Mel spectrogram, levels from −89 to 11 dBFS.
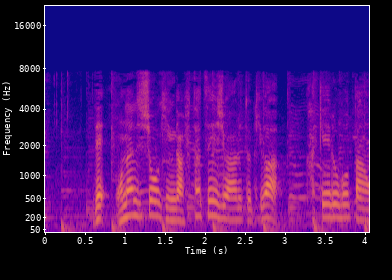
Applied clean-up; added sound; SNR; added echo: none; none; none; none.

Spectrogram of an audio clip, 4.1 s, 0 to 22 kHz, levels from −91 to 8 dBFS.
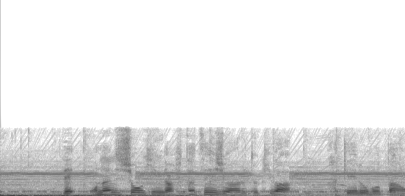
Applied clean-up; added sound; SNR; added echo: none; Alarm; 1 dB; none.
